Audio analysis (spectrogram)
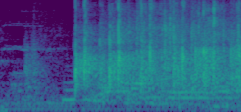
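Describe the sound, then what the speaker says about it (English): A comedy club audience bursting into clapping after a brief quieter lead-in, a dense mass of hand claps sustained to the end with a voice faintly underneath. "clap if you like to sleep naked?"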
